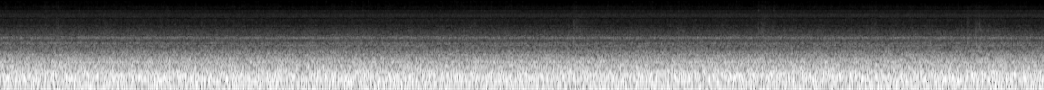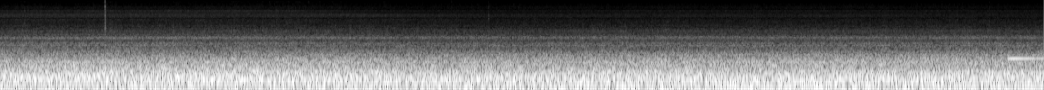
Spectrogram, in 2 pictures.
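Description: Jet engines roar loudly and steadily inside an airliner cabin.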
